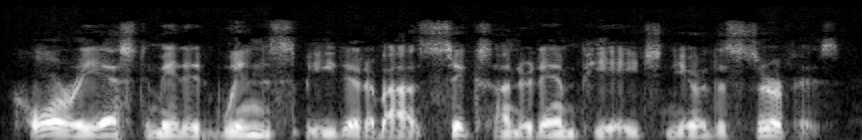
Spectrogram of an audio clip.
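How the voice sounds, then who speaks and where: A man narrating a first-person story as an audiobook reader, expressive and brooding, with dramatic pauses. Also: deep voice, no echo.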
